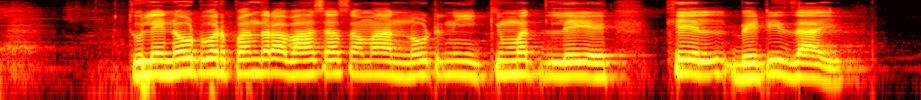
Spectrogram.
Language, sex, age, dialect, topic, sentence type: Marathi, male, 18-24, Northern Konkan, banking, statement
